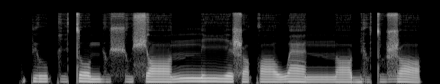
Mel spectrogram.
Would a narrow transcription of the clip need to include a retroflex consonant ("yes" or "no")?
yes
